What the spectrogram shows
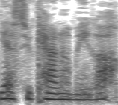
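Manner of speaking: imitated confident, self-assured tone. Retelling her own reply to a friend's request: imitating her own confident reply. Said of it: "confidently, I said".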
